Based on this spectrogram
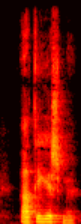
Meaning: atheism
- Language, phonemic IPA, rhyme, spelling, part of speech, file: Dutch, /ˌaː.teːˈɪs.mə/, -ɪsmə, atheïsme, noun, Nl-atheïsme.ogg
